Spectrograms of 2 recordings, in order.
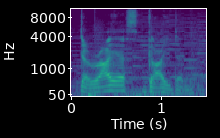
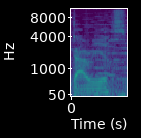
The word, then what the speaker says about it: Darius Gaiden: there we go i i instinctively tried to pronounce it darius because that's kind of uh that's that's just how i've always pronounced it but i looked up the japanese pronunciation and i was like i suppose i'd better pronounce it properly wouldn't it wouldn't do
